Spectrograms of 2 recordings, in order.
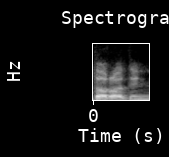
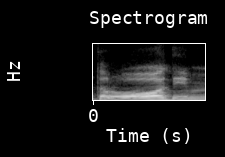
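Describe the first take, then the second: First: The word ends with a clear n sound. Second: The word ends with a nasal m sound. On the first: The speaker calls it wrong. "इसको तरादिन नहीं पढ़ना" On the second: The speaker calls it right. "तनवीन का कायदा हमारे पास इदगाम अल गुन्ना हो रहा है"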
